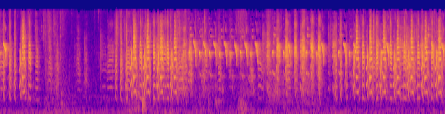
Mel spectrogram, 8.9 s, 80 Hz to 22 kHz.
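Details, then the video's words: Household pet zebra finch male sings indoors with a long run of dense, rapid, buzzy and rasping syllables, roughly three to four per second. A brief quieter pause breaks the run before it resumes at full strength. "キンカチョウのさえずり・鳴き声 集めました②｜個性的なオス達 かわいい鳥 Cute Zebra Finch Songs 🎵 sing sounds calls"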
